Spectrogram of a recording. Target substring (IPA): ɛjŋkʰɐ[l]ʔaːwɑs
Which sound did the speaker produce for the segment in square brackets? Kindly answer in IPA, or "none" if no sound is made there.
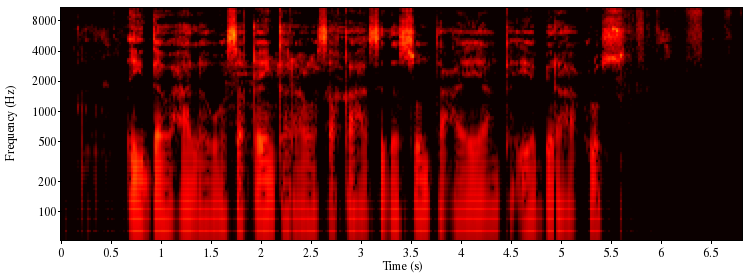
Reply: ɾ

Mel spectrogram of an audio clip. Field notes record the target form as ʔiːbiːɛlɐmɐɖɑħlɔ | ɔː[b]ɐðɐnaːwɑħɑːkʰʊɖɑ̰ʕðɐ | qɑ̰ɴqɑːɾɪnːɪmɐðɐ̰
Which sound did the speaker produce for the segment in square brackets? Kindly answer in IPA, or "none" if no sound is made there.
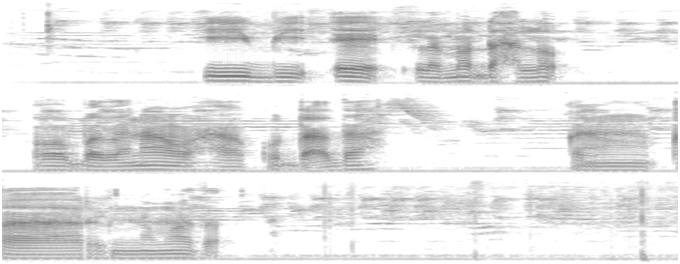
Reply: b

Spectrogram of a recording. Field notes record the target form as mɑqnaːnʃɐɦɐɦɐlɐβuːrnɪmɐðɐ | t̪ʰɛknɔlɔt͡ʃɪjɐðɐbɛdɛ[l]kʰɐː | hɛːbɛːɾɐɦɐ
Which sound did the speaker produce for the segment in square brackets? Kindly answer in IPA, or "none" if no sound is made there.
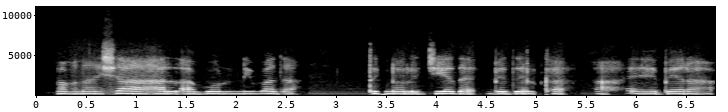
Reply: l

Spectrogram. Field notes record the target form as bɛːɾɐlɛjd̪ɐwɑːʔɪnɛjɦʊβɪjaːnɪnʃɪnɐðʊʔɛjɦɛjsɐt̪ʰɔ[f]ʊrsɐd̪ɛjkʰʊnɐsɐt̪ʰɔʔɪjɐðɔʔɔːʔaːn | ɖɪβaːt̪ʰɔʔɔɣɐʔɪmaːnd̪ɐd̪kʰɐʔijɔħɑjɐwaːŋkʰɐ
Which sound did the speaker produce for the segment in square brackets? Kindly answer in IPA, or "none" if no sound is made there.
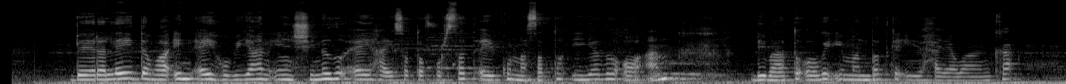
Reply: f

